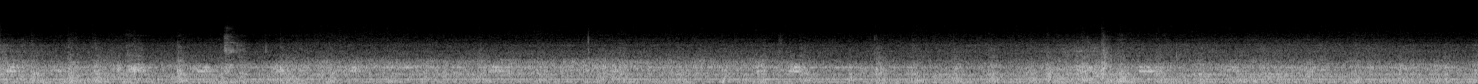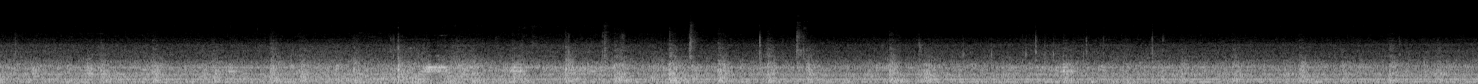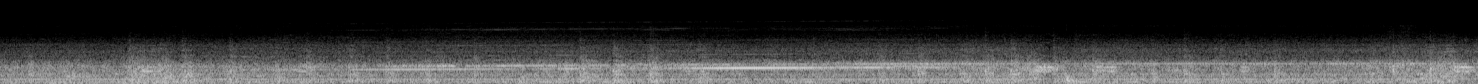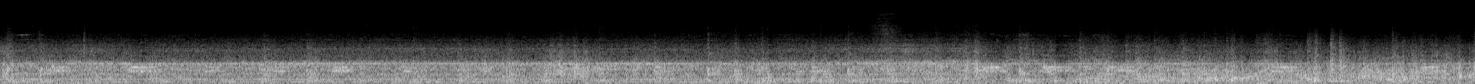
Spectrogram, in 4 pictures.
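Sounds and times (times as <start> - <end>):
train wheels rumbling on rail: 0.0 - 59.0
rising motor whine: 32.7 - 43.2.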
